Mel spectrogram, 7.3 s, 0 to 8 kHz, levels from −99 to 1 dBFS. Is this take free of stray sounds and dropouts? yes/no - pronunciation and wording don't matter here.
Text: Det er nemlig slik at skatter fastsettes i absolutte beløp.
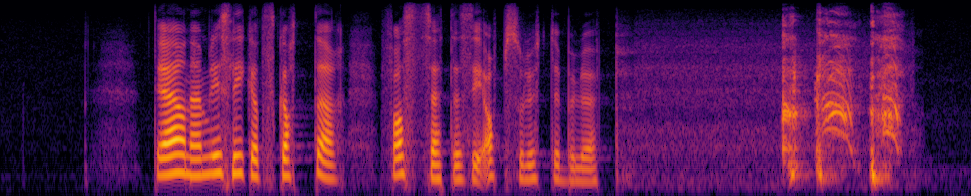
no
